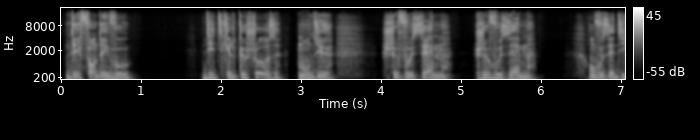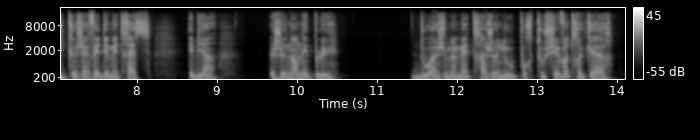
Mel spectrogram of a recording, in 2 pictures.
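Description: A man's voice: lowish voice, measured pace, pauses often, dry recording, clean studio sound, lightly acted. A man playing a proud, passionate wealthy store owner who speaks sternly. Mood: pleading.

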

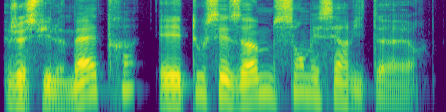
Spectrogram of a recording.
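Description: A man's voice: mid-range voice, wildly swooping pitch, a little slow, no room sound, clean studio sound, voice pushed up. A man voicing a bold, generous outlaw who speaks with confident, mocking politeness. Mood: assured, mocking. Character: bold, generous male outlaw, young adult.

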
